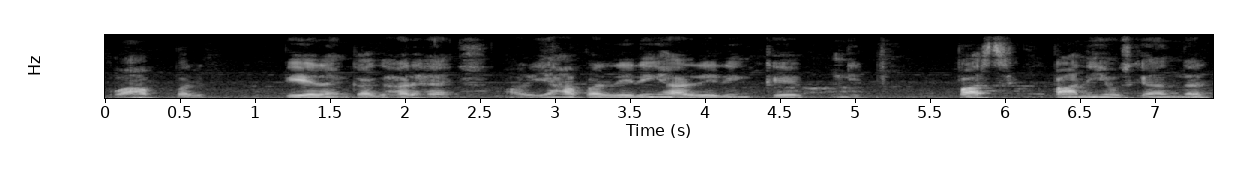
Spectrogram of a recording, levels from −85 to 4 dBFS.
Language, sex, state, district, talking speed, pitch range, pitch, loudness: Hindi, male, Bihar, Jahanabad, 160 wpm, 100-105 Hz, 100 Hz, -25 LUFS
